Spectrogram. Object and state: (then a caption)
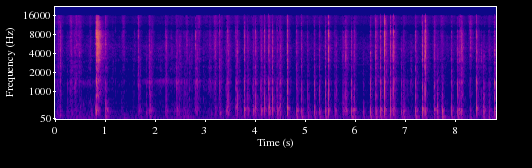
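Plastic hand sanitizer bottle. Fingertips and nails tap and scratch the sides and label of a large clear plastic Purell hand sanitizer bottle, partly full of green gel, with a white cap. A quick, uneven run of dull, hollow plastic taps with short scratchy rasps, each dying out almost at once. The tapping grows denser and louder after a sharp early tap.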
